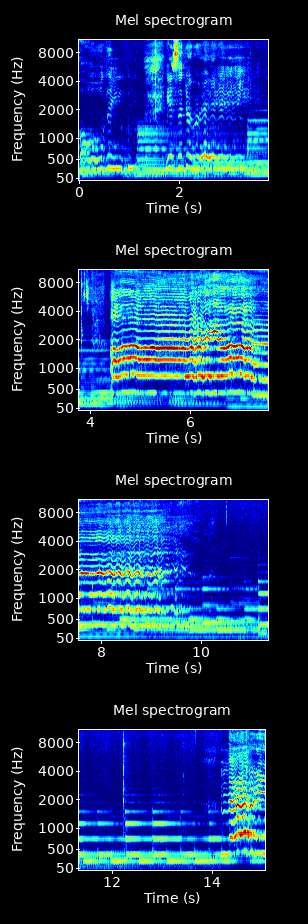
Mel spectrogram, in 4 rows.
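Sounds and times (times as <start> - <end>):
person singing with vibrato: 0.0 - 10.0, 14.0 - 15.0
instrumental chords and bass: 0.0 - 15.0.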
